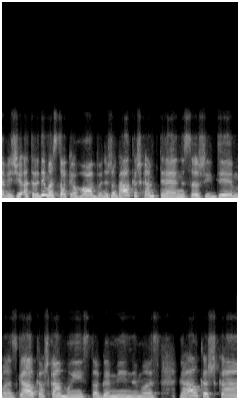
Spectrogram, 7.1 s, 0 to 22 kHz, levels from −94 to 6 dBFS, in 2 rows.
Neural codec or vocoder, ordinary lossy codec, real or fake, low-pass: none; Opus, 24 kbps; real; 7.2 kHz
